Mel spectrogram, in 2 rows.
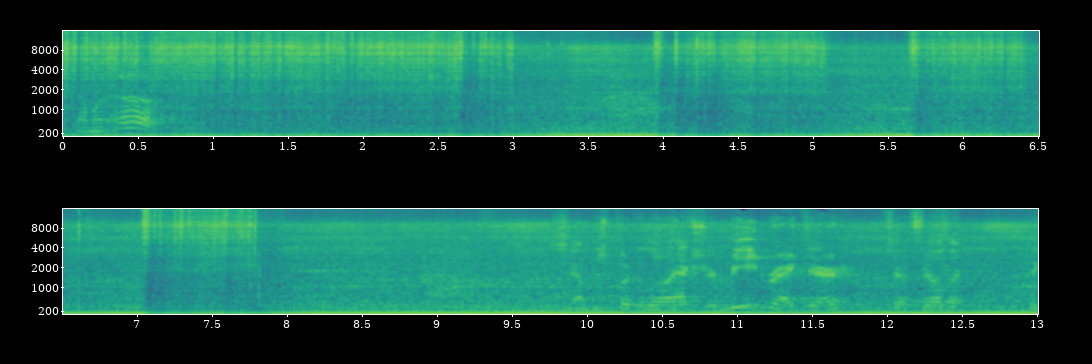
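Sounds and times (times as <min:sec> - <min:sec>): welding arc crackling and hissing: 0:00.0 - 0:08.1
steady low hum: 0:00.0 - 0:13.0.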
